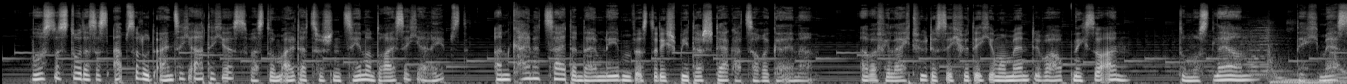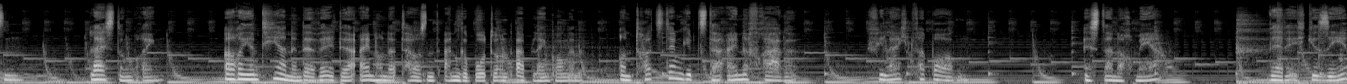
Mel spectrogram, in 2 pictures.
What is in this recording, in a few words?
Voiceover; CVJM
